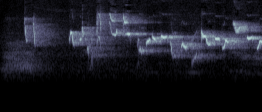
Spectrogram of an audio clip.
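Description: A Eurasian blackcap sings, opening with a faint, scratchy chatter that gives way to a continuous run of loud, clear, fluting whistled notes that step up and down in pitch.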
